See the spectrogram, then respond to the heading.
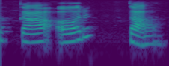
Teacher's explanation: अघोष और अल्पप्राण ध्वनि है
